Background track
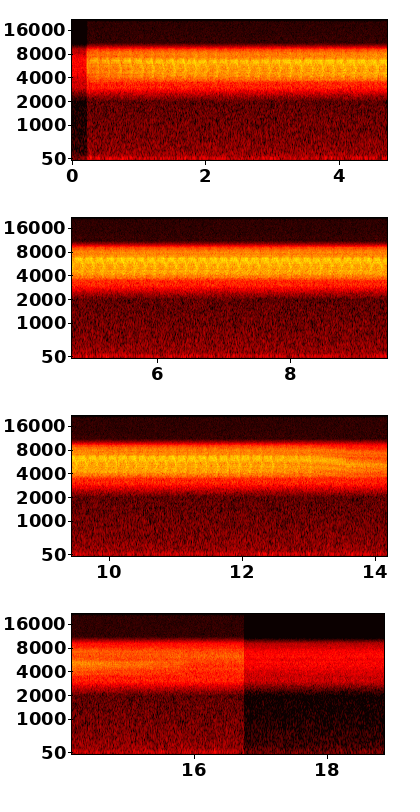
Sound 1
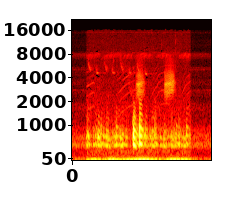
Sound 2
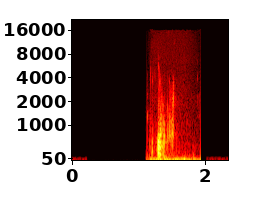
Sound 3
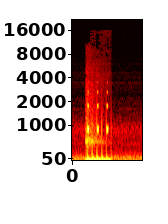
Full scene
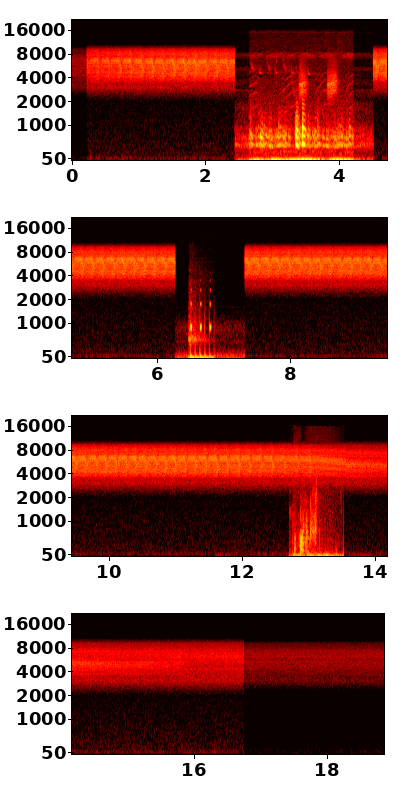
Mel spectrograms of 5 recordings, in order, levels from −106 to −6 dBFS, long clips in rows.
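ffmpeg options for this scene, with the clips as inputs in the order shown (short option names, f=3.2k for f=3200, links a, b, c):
-filter_complex "[0:a]volume=-13.5dB[a];[1:a]flanger=delay=6.3:depth=3.9:regen=-40:speed=1:shape=triangular[b];[2:a]acompressor=threshold=-28dB:ratio=6:attack=3.2:release=140:knee=1:detection=peak[c];[a]asplit=3[d][e][f];[d]atrim=end=2.444[g];[b]atrim=end=2.08,asetpts=PTS-STARTPTS,volume=-5dB[h];[e]atrim=start=4.516:end=6.274[i];[3:a]atrim=end=1.05,asetpts=PTS-STARTPTS,volume=-15dB[j];[f]atrim=start=7.316[k];[c]atrim=end=2.35,asetpts=PTS-STARTPTS,volume=-4dB,afade=t=in:d=0.004:c=hsin,afade=t=out:st=2.346:d=0.004:c=hsin,adelay=11590[l];[g][h]acrossfade=d=0.004:c1=hsin:c2=hsin[m];[m][i]acrossfade=d=0.004:c1=hsin:c2=hsin[n];[n][j]acrossfade=d=0.004:c1=hsin:c2=hsin[o];[o][k]acrossfade=d=0.004:c1=hsin:c2=hsin[p];[p][l]amix=inputs=2:normalize=0"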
